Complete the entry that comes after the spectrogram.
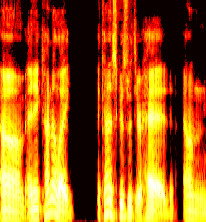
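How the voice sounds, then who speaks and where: In an American accent, a man talks at a fairly quick pace with an unremarkable speaking voice at a medium pitch, against a quiet background. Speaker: mental health advocate. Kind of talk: casual interview.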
